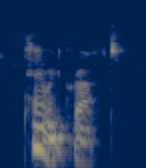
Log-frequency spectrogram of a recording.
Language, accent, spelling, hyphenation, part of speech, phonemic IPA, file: English, Southern England, parentcraft, pa‧rent‧craft, noun, /ˈpɛəɹəntkɹɑːft/, LL-Q1860 (eng)-parentcraft.wav
- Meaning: The skills and knowledge used by parents in raising children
